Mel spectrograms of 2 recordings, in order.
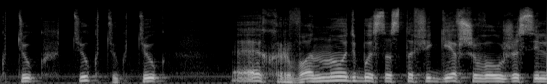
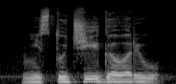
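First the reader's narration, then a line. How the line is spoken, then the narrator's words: Angry hush. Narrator (Russian): уже сердито шикнул Бульба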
